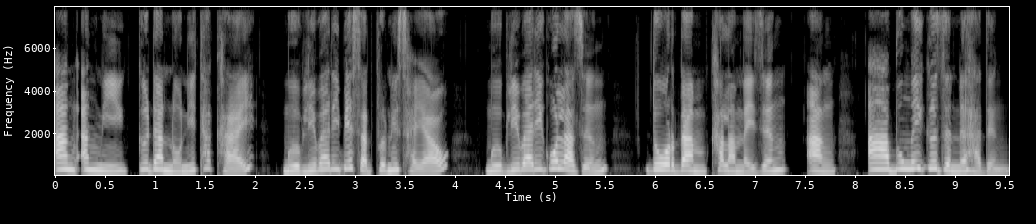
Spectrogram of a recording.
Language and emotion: Bodo, happy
